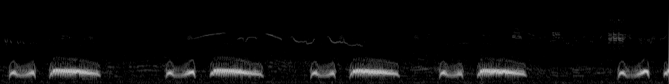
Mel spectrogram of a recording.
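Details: Malay-type spotted dove during trapping in Cambodia, cooing steadily: a quick double note followed by a long full coo, repeated about every 1.3 seconds, with faint thin chirps from other birds behind.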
